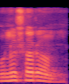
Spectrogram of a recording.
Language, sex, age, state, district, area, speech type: Bengali, male, 60+, West Bengal, North 24 Parganas, rural, read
